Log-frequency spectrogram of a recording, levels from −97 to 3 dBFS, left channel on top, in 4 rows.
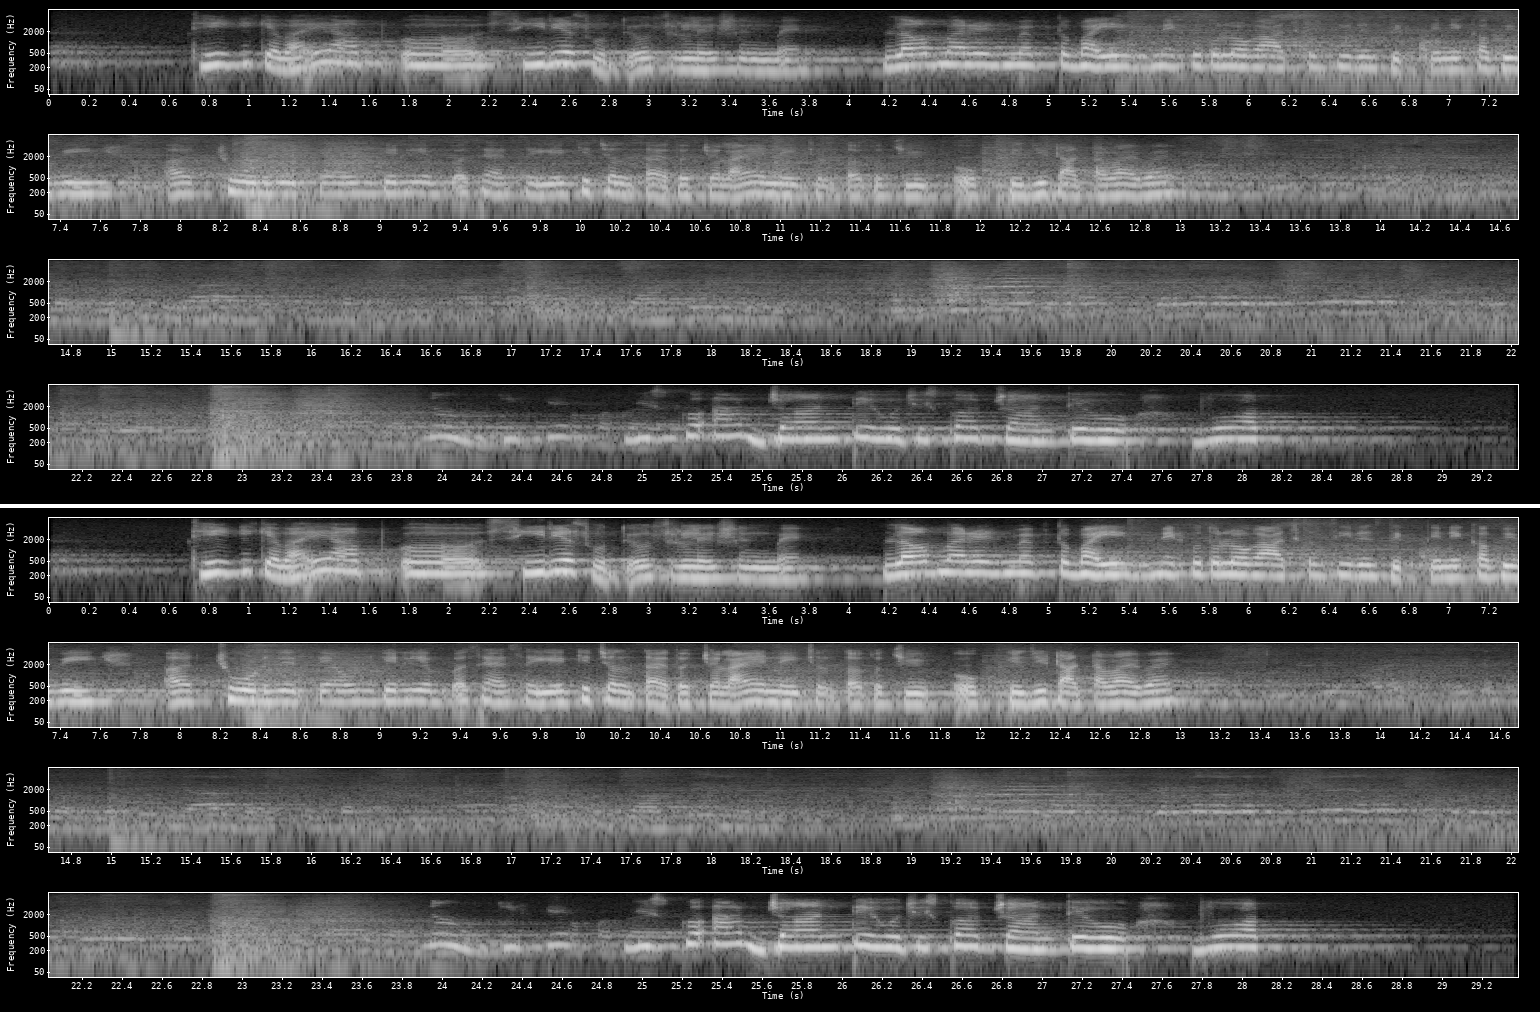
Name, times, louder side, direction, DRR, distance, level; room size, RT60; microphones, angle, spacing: voice 1, 0.7-3.8 4.2-13.0 23.9-24.6 24.9-28.1, right 3 dB, 35° right, 16 dB, 0.4 m, -21 dB
sound 1, 5.1-9.8 10.5-11.8 13.6-13.9 14.4-14.6 15.0-15.5 15.8-17.4 17.9-18.5, equal, 10° right, 4.1 m, -51 dB
sound 2, 5.3-23.9, left 1 dB, 30° left, 2.1 m, -38 dB
voice 2, 13.6-16.4 16.9-18.6 19.3-19.9 20.2-25.3 27.8-28.1, right 1 dB, 85° right, 0 dB, 1.5 m, -40 dB
19.5 x 7.7 x 9.0 m, 2.2 s
head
